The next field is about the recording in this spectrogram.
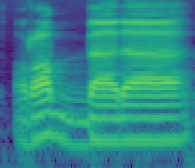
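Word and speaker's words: رَبَّنَا: So we're going to say Rabbana. That is actually how you're going to pronounce that word, as if there was two bas.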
